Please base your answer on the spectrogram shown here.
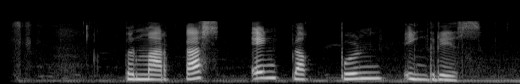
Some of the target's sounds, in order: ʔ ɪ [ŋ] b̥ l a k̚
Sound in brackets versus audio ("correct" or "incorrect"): correct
